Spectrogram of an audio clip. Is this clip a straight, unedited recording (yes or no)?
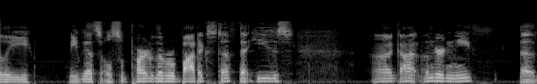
yes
